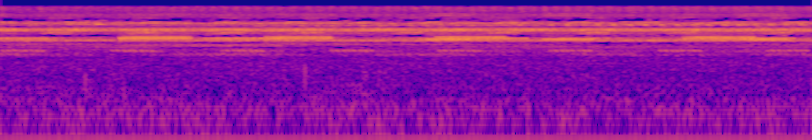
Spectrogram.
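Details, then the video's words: In a quiet park at evening, crickets keep up a bright, high, constant trill with pulsing chirps every second or so, joined by faint soft ticks and a low ambient murmur. "Park Serenade: Cricket Sounds in a Peaceful Park"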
